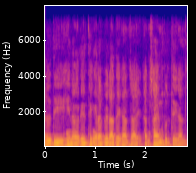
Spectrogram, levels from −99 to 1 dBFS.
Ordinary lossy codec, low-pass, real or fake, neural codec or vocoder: none; 7.2 kHz; real; none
